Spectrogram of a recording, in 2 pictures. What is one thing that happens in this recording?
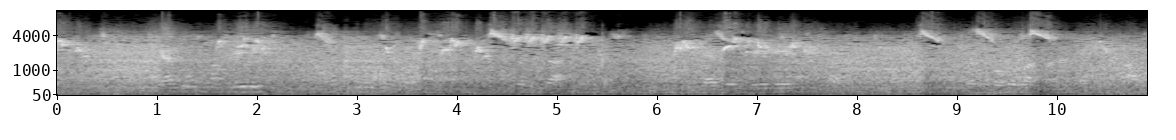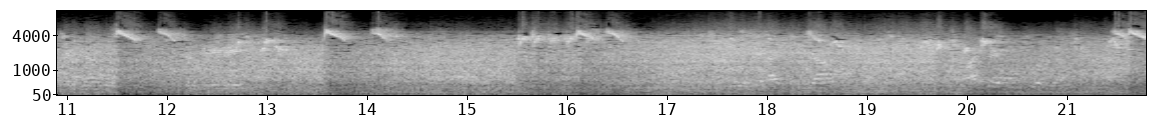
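Many caged birds chirp and twitter busily, with sharp calls cutting through.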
